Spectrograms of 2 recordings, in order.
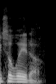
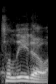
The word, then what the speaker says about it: Toledo: heard someone church up toledo i don't know sure how what that how that's how you say it you don't say toledo in spanish you say toledo that's the toledo's a spanish word yes there's a city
